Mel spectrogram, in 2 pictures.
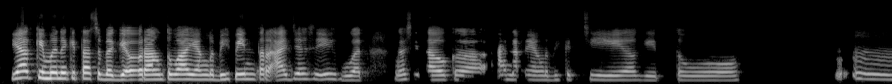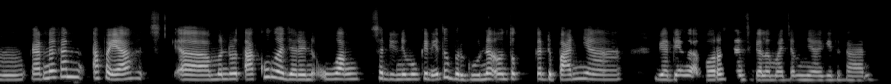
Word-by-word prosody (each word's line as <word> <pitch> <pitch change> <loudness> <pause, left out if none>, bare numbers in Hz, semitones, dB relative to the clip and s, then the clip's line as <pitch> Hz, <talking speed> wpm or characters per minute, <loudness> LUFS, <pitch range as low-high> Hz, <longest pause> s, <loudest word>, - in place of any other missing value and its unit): Ya, 285 - +9 0.2
gimana 275 -2 +10
kita 275 0 +4
sebagai 225 -3 +6
orang 225 0 +8
tua 235 0 +7
yang 225 0 +3
lebih 225 +1 +1
pinter 240 -1 +3
aja, 230 +3 0
sih, 235 +1 -1 0.2
buat 200 -1 -3 0.3
ngasih 230 +1 -8
tau 210 0 +2
ke 215 - -5 0.4
anak 220 -1 -7
yang 205 -1 -6
lebih 210 +1 -13
kecil 205 -1 -7 0.2
gitu. 195 0 -13 1.6
Mhm, 485 - -9 0.6
karena, 250 +5 -2
kan, 360 - 0 0.3
apa, 290 0 -4
ya, 235 - +3 0.3
s - - -16 0.3
eee, 220 -1 +1
menurut 250 +2 -2
aku 240 +7 -10
ngajarin 240 -6 0
uang 245 0 0 0.3
sedini 240 -4 -4
mungkin 240 +1 -4
itu 240 - -5
berguna 225 +1 -2
untuk 245 0 -4 0.2
kedepannya, 245 +1 -3 0.6
biar 225 -1 -3
dia 220 - -3
gak - - -6
boros 215 +3 -2
dan 215 0 -5
segala 205 -1 -5
macamnya 205 +1 -8
gitu, 205 0 -10
kan. 195 +2 -11
230 Hz, 155 wpm, -21 LUFS, 215-245 Hz, 1.6 s, gimana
